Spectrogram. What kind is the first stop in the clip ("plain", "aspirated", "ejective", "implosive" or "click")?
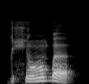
implosive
